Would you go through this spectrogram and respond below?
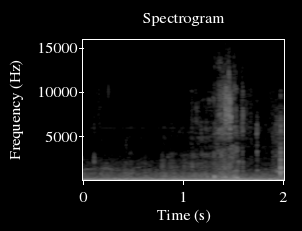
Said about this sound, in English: Drinking water through that mask is hard.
